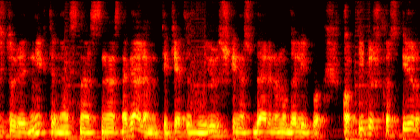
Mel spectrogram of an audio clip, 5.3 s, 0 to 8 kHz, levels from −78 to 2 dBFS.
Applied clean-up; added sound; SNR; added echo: neural separator model SepFormer DNS4.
